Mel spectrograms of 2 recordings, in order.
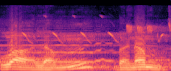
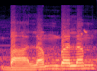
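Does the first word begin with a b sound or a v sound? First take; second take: v; b. First: The first word begins with a v sound. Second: The first word begins with a b sound. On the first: The speaker calls it right. "पहले वा वन का है, सो पढ़िएगा वालम" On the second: The speaker calls it wrong. "कहीं आप बालम बलम तो नहीं पढ़ते हैं"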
